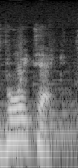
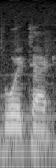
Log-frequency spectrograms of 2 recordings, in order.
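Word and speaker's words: Wojtek: it's not wch it's voch that's how the Polish pronounced this name so just a little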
